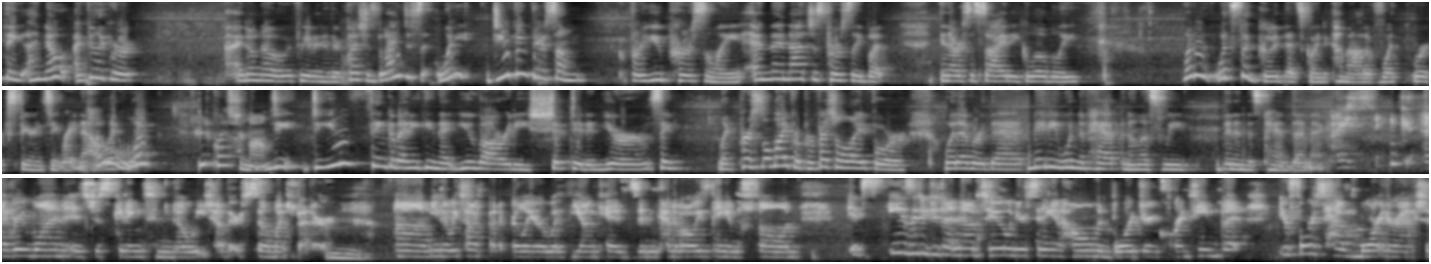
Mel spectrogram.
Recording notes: via ZOOM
